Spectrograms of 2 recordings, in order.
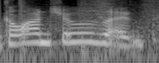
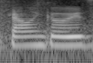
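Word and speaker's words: kalanchoe: So I'm like, he's like, you want some calanchos or calancoes?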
